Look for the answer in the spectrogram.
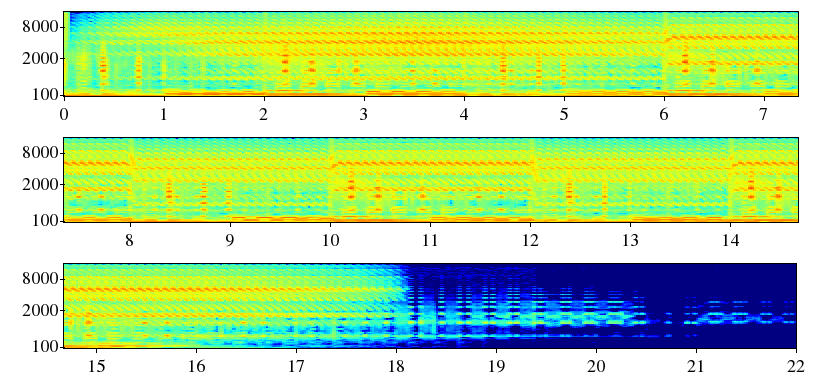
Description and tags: Silver Alien Factory
designed with two synthesizers: Malstroem & Da Hornet
aliens, drone, soundscape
